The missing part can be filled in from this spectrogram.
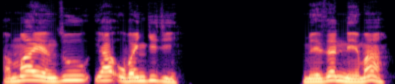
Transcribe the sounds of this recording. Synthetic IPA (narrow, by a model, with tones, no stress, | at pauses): ʔa˨mːaː˦jɐ˨nzu˦jaː˦ʔʊ˨bɐ˦ŋɡʲɪ˦d͡ʒiː˨ | meː˨zɐ˦˨nːeː˨ma˦˨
